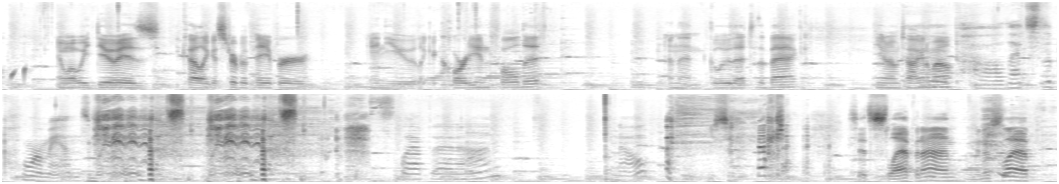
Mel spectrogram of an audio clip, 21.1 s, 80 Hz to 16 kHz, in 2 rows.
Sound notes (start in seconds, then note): 11.4 weird laugh; 17.2 laughs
